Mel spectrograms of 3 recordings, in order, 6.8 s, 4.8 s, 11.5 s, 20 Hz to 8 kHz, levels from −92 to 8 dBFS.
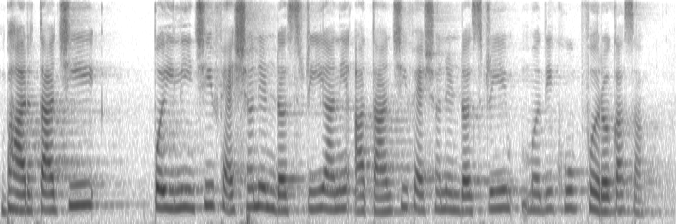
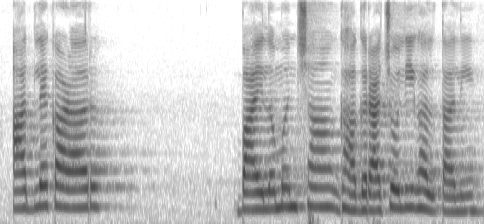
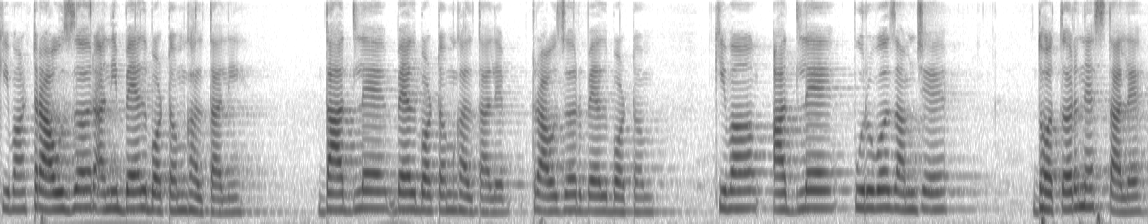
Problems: constant background noise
